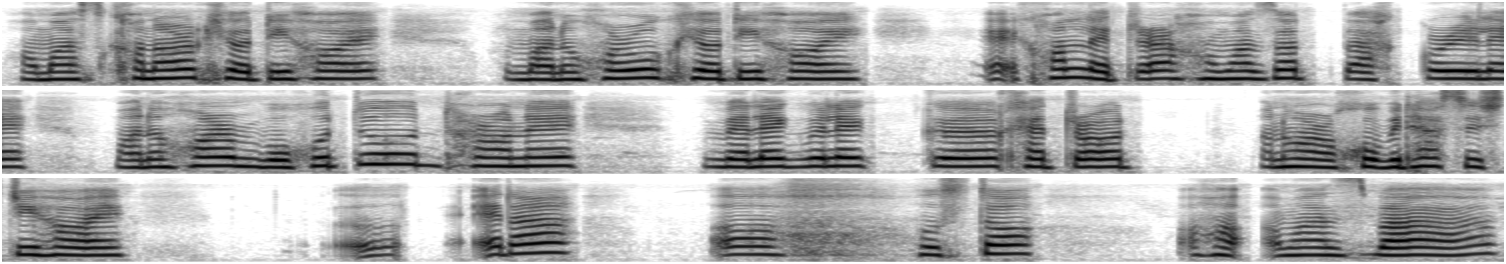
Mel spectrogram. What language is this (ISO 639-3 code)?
asm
